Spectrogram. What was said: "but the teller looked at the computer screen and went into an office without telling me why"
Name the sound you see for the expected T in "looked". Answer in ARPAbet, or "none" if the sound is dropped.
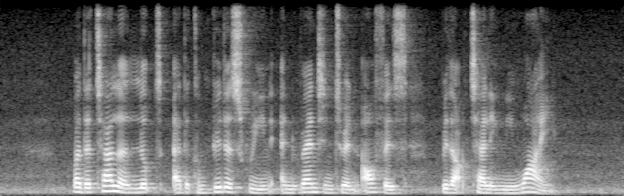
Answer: T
